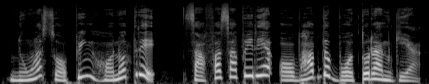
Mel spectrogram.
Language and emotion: Santali, disgusted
